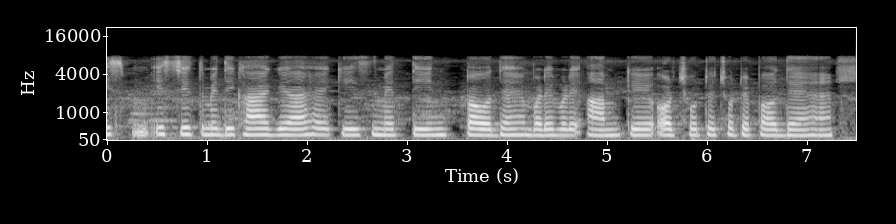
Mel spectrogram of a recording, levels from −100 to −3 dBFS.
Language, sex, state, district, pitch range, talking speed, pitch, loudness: Hindi, female, Uttar Pradesh, Shamli, 210-220 Hz, 170 wpm, 215 Hz, -16 LUFS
